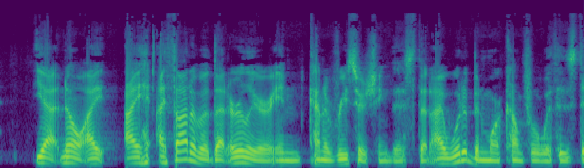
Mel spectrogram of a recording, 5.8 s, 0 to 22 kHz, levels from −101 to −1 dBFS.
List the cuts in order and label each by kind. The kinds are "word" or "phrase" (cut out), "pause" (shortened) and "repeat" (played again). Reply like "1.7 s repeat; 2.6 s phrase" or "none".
1.2 s pause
